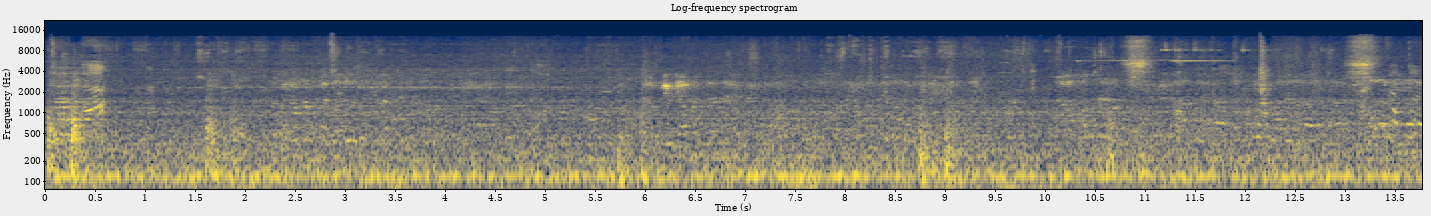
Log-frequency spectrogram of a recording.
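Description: A crowd murmurs in a large echoing station.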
